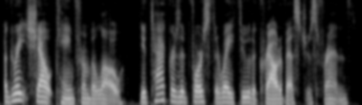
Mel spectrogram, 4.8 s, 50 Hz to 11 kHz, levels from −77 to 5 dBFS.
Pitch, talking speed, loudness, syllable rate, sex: 145 Hz, 225 wpm, -21 LUFS, 5.2 syllables/s, female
